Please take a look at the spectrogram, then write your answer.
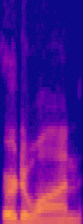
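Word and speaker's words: Erdoğan: on size of the global players but President Erdogan as my new Turkish friend Ali says is the correct way to pronounce his name certainly not happy with the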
